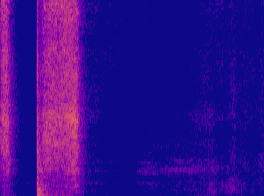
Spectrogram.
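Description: A drywall knife smears joint compound over dimpled screw holes in a drywall panel. One short, close scraping stroke is followed by fainter rubbing scrapes in a quiet room, with no speech.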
